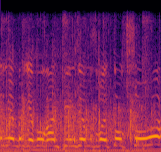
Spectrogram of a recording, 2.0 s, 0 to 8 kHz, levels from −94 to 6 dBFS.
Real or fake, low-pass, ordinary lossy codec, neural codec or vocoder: real; 7.2 kHz; none; none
